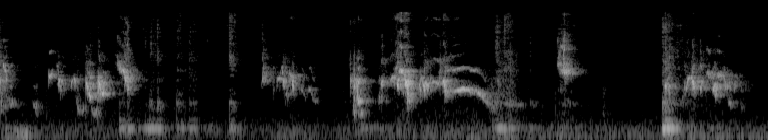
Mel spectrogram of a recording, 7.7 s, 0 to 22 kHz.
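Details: Pet budgerigars indoors at home, a small flock, chattering in October 2024: dense run of squawky, scratchy notes and warbled chirps in bursts, with short pauses between phrases.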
